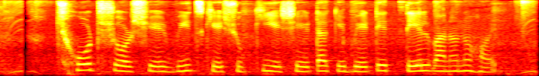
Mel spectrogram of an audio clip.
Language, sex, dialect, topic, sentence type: Bengali, female, Standard Colloquial, agriculture, statement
